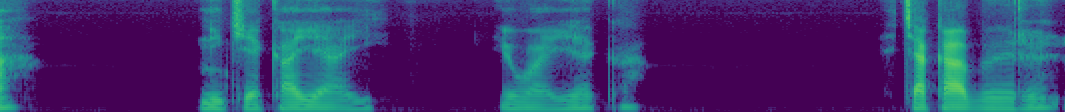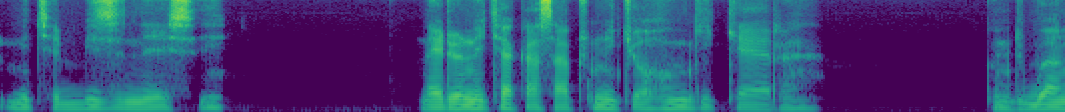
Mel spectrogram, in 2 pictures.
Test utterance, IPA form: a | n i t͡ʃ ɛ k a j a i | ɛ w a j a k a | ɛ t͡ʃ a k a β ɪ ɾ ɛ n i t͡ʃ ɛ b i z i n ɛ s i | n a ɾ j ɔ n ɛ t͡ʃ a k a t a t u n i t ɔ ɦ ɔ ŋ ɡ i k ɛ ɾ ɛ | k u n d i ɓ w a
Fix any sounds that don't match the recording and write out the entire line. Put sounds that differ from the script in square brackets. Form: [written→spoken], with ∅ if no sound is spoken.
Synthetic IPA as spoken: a | n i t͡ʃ ɛ k a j a i | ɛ w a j [a→ɛ] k a | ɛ t͡ʃ a k a β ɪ ɾ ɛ n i t͡ʃ ɛ b i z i n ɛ s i | n a ɾ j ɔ n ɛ t͡ʃ a k a [t→s] a t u n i [t→t͡ʃ] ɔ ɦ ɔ ŋ ɡ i k ɛ ɾ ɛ | k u n d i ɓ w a

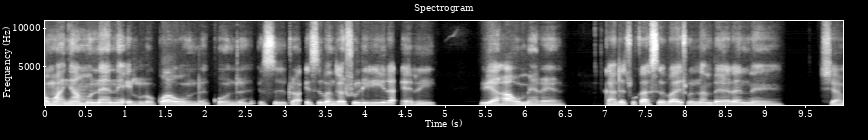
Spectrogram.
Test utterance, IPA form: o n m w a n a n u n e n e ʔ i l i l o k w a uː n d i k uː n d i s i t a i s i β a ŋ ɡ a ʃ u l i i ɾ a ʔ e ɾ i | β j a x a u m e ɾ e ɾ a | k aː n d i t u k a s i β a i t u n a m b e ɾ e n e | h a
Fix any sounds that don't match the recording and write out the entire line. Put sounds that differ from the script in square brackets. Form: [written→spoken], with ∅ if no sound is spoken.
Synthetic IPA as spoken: o [n→∅] m w a [n→ɲ] a [n→m] u n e n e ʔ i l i l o k w a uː n d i k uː n d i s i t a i s i β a ŋ ɡ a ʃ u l i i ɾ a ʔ e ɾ i | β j a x a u m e ɾ e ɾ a | k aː n d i t u k a s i β a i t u n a m b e ɾ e n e | [h→ʃ] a

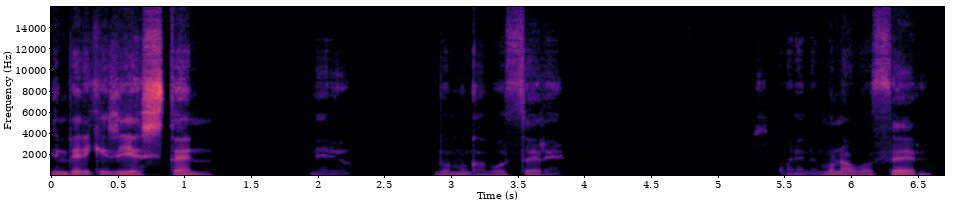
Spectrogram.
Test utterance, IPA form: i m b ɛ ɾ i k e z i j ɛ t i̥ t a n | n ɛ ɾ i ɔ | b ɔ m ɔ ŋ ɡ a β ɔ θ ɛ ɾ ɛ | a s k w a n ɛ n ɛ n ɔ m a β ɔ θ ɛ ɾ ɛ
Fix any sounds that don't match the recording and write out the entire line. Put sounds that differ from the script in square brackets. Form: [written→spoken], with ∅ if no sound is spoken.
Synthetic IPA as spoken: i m b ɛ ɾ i k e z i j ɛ [t→s] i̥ t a n | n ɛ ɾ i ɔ | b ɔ m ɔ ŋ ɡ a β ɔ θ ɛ ɾ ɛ | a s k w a n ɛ n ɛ [n→m] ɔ [m→n] a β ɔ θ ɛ ɾ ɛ

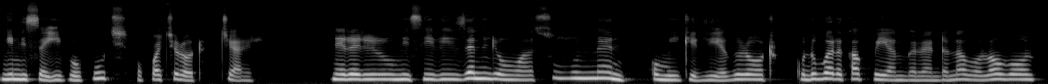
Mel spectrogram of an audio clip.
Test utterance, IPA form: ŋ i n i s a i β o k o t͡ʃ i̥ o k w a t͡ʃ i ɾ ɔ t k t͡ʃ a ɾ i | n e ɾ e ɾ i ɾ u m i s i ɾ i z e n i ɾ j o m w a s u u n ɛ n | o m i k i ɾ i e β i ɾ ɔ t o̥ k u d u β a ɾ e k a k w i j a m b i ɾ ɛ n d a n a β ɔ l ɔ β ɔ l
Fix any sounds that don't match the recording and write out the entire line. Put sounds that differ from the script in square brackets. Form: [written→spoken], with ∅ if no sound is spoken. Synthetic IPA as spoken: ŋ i n i s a i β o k [o→u] t͡ʃ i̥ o k w a t͡ʃ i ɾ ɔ t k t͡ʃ a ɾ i | n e ɾ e ɾ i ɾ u m i s i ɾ i z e n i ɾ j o m w a s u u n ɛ n | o m i k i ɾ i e β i ɾ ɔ t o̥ k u d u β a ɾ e k a k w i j a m b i ɾ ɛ n d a n a β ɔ l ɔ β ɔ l

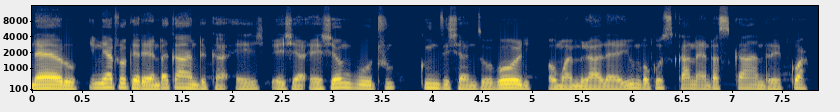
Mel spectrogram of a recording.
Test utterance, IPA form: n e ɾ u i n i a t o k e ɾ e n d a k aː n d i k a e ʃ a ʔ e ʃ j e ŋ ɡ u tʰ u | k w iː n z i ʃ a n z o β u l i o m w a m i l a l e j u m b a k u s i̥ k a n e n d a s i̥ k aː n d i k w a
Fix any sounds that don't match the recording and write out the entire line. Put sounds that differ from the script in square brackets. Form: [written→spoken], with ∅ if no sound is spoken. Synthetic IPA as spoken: n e ɾ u i n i a t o k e ɾ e n d a k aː n d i k a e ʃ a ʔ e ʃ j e ŋ ɡ u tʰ u | k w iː n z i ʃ a n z o β [u→o] l i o m w a m i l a l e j u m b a k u s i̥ k a n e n d a s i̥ k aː n d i k w a

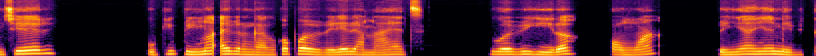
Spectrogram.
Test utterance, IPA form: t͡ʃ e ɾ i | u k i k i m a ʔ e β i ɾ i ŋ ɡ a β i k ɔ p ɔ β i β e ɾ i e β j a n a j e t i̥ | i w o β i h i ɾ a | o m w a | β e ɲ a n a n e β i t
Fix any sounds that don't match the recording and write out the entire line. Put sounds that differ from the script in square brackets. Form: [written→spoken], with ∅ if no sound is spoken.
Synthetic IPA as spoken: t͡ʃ e ɾ i | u k i [k→p] i m a ʔ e β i ɾ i ŋ ɡ a β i k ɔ p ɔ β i β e ɾ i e β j a [n→m] a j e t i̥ | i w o β i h i ɾ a | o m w a | β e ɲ a [n→ɲ] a n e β i t

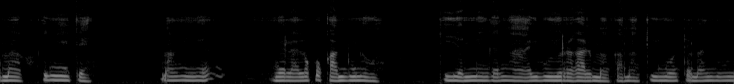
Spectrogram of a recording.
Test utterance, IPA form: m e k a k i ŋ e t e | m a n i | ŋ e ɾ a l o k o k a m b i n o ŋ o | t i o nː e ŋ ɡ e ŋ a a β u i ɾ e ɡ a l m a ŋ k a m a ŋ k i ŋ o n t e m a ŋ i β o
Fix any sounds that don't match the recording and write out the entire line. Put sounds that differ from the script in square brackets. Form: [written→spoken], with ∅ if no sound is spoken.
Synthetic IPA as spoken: m [e→a] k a k i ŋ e t e | m a [n→ŋ] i | ŋ e [ɾ→l] a l o k o k a m b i n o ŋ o | t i o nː e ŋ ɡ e ŋ a [a→i] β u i ɾ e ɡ a l m a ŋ k a m a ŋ k i ŋ o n t e m a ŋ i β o

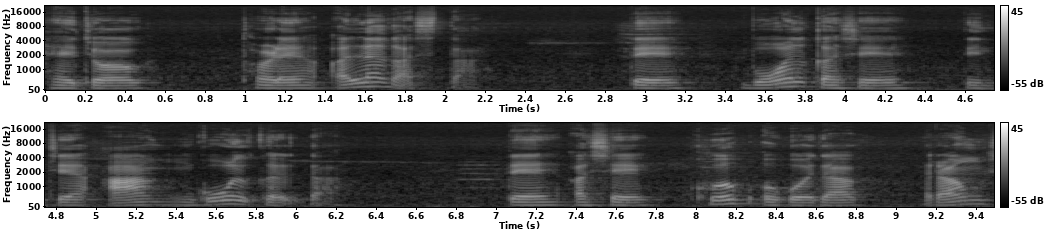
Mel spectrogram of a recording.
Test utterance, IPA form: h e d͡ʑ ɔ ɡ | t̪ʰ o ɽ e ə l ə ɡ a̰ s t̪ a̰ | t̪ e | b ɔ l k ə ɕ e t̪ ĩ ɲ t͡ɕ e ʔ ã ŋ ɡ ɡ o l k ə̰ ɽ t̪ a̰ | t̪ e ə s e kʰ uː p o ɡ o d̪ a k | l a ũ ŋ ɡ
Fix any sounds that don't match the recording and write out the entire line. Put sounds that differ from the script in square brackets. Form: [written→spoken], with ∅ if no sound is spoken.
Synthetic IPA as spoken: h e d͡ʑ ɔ ɡ | t̪ʰ o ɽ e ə l ə ɡ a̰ s t̪ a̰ | t̪ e | b ɔ l k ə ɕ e t̪ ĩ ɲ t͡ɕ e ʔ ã ŋ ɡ ɡ o l k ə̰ [ɽ→ɾ] t̪ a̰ | t̪ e ə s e kʰ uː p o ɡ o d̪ a k | [l→ɾ] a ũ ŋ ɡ

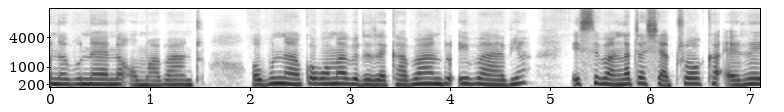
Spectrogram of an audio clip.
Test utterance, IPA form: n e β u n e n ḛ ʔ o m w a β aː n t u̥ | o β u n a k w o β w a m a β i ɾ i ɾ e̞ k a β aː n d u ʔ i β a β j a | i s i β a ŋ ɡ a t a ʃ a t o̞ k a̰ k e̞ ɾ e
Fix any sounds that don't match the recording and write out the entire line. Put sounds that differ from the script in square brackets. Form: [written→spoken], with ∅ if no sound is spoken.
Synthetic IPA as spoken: n e β u n e n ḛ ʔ o m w a β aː n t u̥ | o β u n a k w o β w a m a β i ɾ i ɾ e̞ k a β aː n d u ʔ i β a β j a | i s i β a ŋ ɡ a t a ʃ a t o̞ k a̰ [k→ʔ] e̞ ɾ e

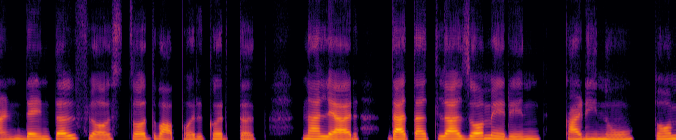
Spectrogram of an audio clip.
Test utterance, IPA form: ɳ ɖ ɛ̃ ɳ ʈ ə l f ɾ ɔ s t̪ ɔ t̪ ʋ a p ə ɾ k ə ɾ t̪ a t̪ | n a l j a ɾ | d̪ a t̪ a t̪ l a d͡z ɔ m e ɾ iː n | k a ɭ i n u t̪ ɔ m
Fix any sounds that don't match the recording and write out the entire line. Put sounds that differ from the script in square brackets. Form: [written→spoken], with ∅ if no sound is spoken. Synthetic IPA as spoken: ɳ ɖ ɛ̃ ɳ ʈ ə l f [ɾ→l] ɔ s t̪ ɔ t̪ ʋ a p ə ɾ k ə ɾ t̪ a t̪ | n a l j a ɾ | d̪ a t̪ a t̪ l a d͡z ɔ m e ɾ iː n | k a [ɭ→ɽ] i n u t̪ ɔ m

